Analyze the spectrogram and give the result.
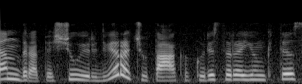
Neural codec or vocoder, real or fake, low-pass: none; real; 7.2 kHz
